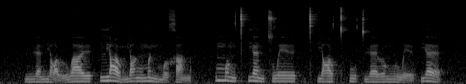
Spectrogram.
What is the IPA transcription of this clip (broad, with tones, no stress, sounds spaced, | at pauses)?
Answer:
n̪ ɥ ɛ˨˦ n̪ j ɑ̰˨˩ ʊ̯ l w a˦ ɪ̯ | l j ɑ˥˨ ʊ̯ m j ɑ˦ ŋ m ə˥˨ n m ɤ˨˦ x a˧ n | m ɤ˥˨ ŋ t̪ʰ j ɛ˥˨ n t͡s w e˦ ɪ̯ | t̪ʰ j ɑ˦ ʊ̯ t̪ʰ u˥˨ t̪ ɥ ɛ˦ l ʊ˦ ŋ l w ḛ˨˩ ɪ̯ p j ɛ˥˨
